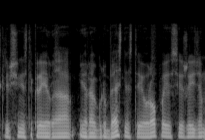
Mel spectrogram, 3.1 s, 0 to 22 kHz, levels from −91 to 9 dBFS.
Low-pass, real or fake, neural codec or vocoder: 10.8 kHz; fake; vocoder, 24 kHz, 100 mel bands, Vocos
